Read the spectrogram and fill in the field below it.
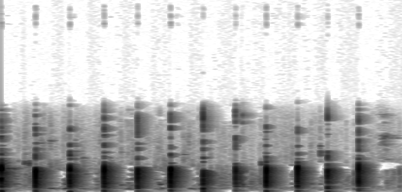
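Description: Steady, evenly spaced hand claps, about a dozen at a brisk rhythm, each ringing briefly, as the audience at First Bible Baptist in Lancaster, New York, claps together in time for a guest missionary speaker from Bearing Precious Seeds and his family.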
